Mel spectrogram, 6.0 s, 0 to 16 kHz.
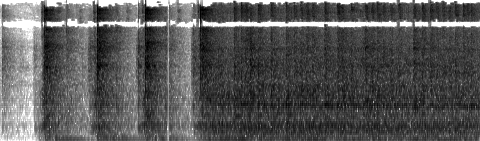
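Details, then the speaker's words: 2004 Husqvarna WR125 two-stroke with a fitted KTM 300 final silencer and the power valve not working: it catches after a few quick kicks and blips, then settles into a crisp, even, healthy-sounding idle. "psu foarte bucuros că am fost motocicletă și că motorul se aude bine dar nu o să dau o tură cu ea pentru că după cum am spus Power valve nu funcționează"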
